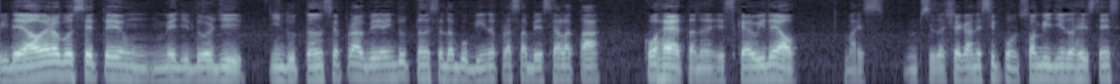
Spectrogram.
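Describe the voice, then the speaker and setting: Speaking at a moderate pace, a man has a medium pitch and a dark, mellow tone. His intonation stays fairly even. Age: 50s. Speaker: electronics instructor. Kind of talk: technical Q&A lesson. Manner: hesitant, repeats words.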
